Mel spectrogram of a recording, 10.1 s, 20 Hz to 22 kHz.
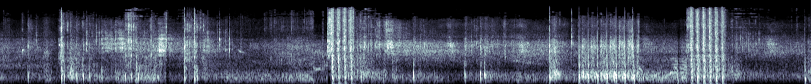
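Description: Belt-fed 5.56 mm M249 light machine gun firing short automatic bursts, the two loudest about four seconds in and near the end, each about half a second, with scattered single shots and other gunfire between them.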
